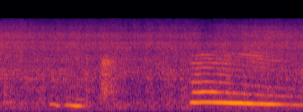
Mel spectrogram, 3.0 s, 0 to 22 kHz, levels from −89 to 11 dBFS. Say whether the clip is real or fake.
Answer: real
